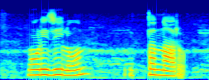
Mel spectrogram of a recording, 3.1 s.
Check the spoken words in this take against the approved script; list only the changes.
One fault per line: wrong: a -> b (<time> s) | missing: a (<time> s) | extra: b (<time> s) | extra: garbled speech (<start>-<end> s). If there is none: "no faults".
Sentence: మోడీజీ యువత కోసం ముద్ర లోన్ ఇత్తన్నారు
missing: యువత కోసం ముద్ర (0.9 s)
